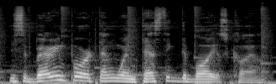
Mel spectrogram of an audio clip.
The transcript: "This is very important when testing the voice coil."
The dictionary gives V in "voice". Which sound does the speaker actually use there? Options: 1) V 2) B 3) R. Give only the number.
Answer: 2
